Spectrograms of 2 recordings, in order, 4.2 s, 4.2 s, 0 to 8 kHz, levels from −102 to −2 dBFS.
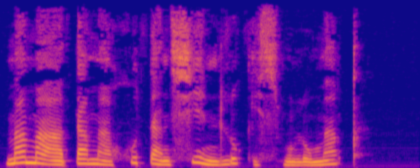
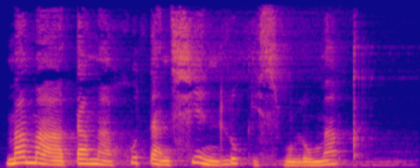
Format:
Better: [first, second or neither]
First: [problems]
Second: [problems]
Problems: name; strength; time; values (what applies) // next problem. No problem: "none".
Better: first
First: none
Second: room echo; dies away in 1.7 s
